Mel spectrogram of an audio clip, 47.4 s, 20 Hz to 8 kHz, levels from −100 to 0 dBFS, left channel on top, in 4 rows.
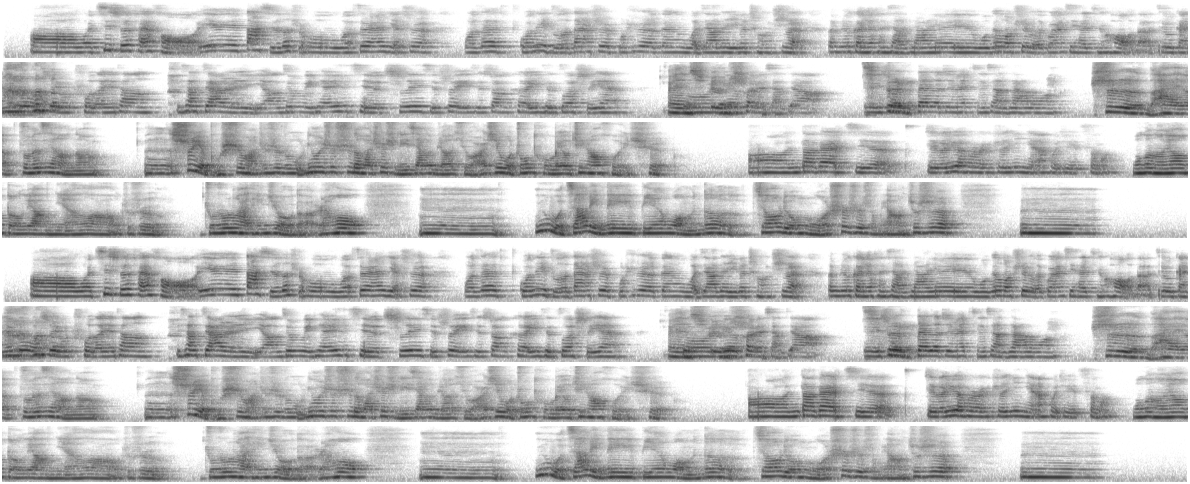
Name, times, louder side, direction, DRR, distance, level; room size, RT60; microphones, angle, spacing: voice 1, 0.3-4.3 4.6-13.3 13.6-18.1 18.7-20.1 20.5-22.4 31.2-32.7 33.0-34.8, right 4 dB, 55° right, 0.3 m, -32 dB
voice 2, 11.9-12.3 13.5-13.6 18.5-19.3 19.6-19.7 20.5-21.0 22.8-24.7 25.1-30.4 35.0-37.2 37.6-40.6 40.9-45.1 45.8-46.5, left 3 dB, 30° left, 0.3 m, -29 dB
3.6 x 3.5 x 3.1 m
head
